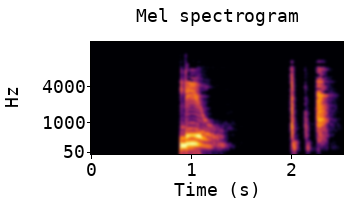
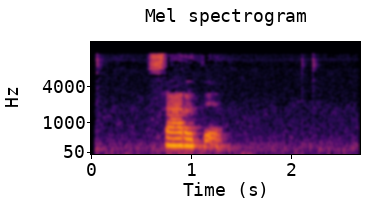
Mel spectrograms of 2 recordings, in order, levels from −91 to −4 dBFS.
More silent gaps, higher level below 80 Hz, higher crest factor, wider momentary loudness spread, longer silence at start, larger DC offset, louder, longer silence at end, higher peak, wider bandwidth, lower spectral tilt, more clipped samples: first, 1.75-1.94 s vs none; about the same, -60 dBFS vs -64 dBFS; about the same, 16 dB vs 20 dB; first, 18 LU vs 11 LU; first, 0.9 s vs 0.6 s; neither; first, -13 LUFS vs -26 LUFS; second, 0.15 s vs 1.35 s; first, 0 dBFS vs -10 dBFS; second, 7.8 kHz vs 11.5 kHz; first, -6.5 dB/octave vs -4.5 dB/octave; neither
